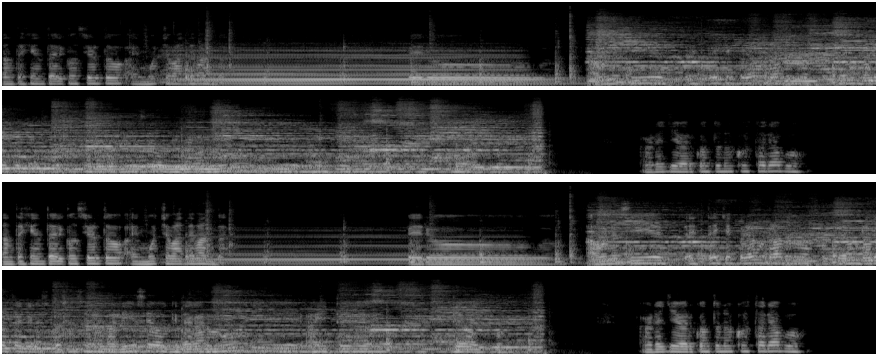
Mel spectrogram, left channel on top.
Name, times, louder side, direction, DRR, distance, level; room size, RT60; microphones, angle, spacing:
voice 1, 0.0-2.3 4.1-5.6 5.8-13.9 15.1-16.8, right 4 dB, 70° right, 0.4 m, -31 dB
sound 1, 1.1-2.3 2.6-3.0 3.4-3.7 4.1-4.4 4.8-5.1 5.5-5.8 6.2-6.6 7.0-7.3 7.6-7.9 8.3-8.8 9.0-9.4 9.8-10.2 10.5-10.9 11.2-11.5 11.9-12.2 12.6-12.9 13.3-13.6 14.0-14.3, right 1 dB, 10° left, 0.5 m, -39 dB
Bowed string instrument, 1.4-7.0, left 6 dB, 85° left, 0.4 m, -33 dB
sound 2, 5.8-14.2, left 3 dB, 55° left, 0.9 m, -28 dB
2.5 x 2.2 x 2.8 m
head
